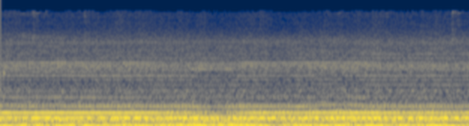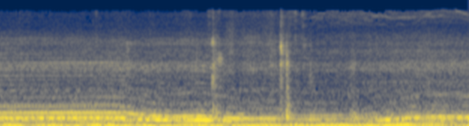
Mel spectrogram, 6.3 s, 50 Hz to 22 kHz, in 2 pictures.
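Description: Caterpillar D5 bulldozer's diesel engine and drive running steadily, heard from inside the cab with a deep rumble under a steady whine. About four seconds in the pitch drops, then climbs back up near the end, with a few light clicks.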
